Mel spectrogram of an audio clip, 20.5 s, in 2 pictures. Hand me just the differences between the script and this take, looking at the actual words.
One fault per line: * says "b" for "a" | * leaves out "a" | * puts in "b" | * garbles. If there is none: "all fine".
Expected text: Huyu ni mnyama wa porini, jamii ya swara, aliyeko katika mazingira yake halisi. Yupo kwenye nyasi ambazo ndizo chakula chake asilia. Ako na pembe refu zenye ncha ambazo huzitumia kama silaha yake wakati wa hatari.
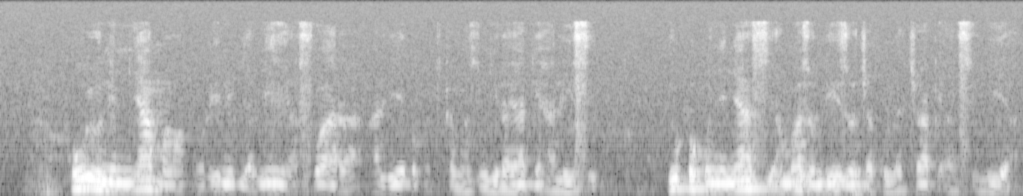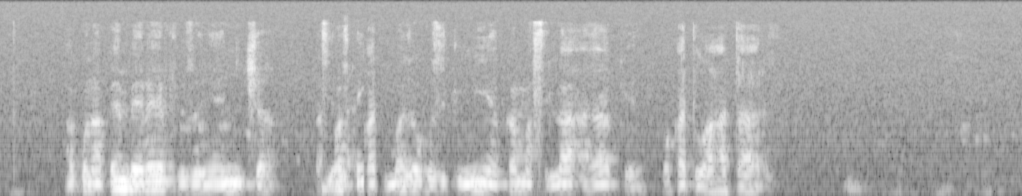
* garbles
